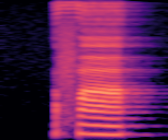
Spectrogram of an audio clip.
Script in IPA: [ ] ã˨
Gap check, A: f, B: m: A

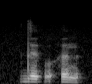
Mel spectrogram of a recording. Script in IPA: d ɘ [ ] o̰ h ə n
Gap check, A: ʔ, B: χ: A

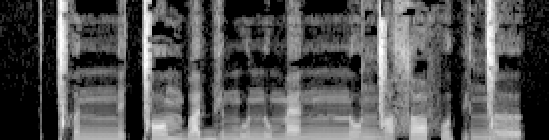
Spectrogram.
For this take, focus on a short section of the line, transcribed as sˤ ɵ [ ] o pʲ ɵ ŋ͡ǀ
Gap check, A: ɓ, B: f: B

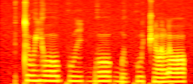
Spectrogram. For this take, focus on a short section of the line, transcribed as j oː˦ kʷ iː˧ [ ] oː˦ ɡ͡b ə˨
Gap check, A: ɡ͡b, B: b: A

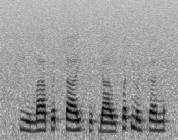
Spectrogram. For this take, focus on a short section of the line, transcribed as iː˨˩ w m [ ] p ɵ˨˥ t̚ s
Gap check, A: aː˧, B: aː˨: B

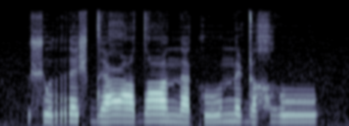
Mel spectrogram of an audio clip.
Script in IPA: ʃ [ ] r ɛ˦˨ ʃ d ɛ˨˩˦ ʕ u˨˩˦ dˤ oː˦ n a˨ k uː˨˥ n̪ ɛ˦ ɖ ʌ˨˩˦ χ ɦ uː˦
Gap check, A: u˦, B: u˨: B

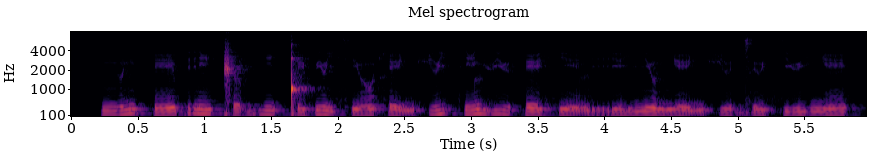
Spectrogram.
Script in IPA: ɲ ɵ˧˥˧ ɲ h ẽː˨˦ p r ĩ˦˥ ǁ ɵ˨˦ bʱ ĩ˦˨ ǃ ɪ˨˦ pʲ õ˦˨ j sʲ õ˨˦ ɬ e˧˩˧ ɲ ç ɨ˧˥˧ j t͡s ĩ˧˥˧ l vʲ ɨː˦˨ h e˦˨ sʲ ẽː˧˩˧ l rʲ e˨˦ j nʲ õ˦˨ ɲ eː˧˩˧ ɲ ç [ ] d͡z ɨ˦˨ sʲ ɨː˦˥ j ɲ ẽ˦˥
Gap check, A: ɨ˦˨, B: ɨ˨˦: A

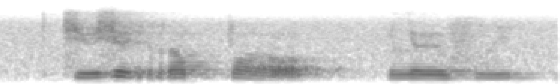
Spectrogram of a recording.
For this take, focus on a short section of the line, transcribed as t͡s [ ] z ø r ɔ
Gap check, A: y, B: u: A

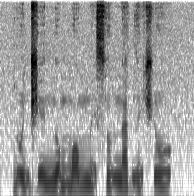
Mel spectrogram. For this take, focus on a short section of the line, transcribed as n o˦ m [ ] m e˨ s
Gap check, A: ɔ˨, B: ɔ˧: B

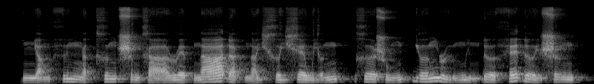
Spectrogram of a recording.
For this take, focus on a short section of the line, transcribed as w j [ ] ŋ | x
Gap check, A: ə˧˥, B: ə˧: A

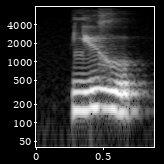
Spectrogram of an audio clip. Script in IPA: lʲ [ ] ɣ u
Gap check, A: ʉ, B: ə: A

